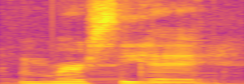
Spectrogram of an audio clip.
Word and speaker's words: Mercier: It's Laura Mercier. You don't pronounce the R.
